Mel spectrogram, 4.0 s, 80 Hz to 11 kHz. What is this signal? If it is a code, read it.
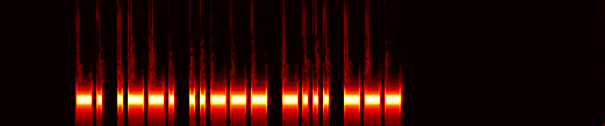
Morse code, heard as a keyed tone, about 43 wpm, 700 Hz. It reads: NP2BO
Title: Speed Racing - USA 2x2 Call Signs 35wpm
